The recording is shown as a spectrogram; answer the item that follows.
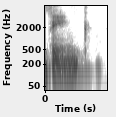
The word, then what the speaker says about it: think: comento que el verbo pensar se dice think. Este TH tiene el sonido de la teta. Por lo tanto, ¿cómo se pronunciará pensar en inglés? Think.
